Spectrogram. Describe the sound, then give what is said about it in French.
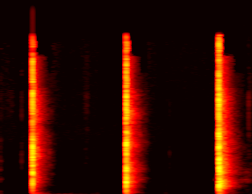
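A single person claps three times, slowly and evenly spaced, each clap sharp with a quick decay, with silence in between and no voices. “j'applaudis un tantinet pour dire Christy, une opportunité”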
